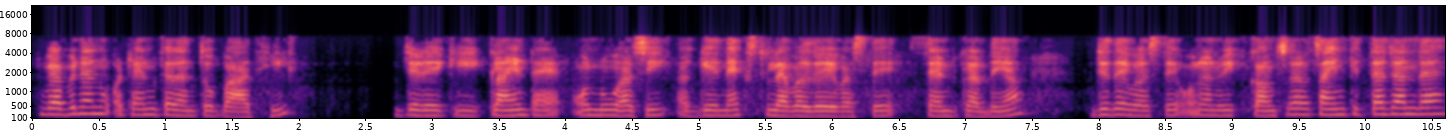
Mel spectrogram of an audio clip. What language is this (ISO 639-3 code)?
pan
